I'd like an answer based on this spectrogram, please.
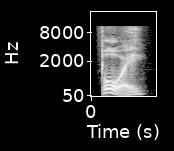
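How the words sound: It is said as one syllable, like 'boy'. "the British buoy"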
